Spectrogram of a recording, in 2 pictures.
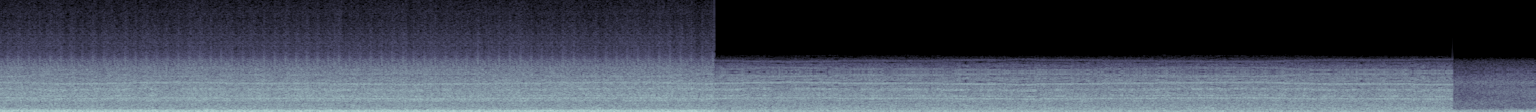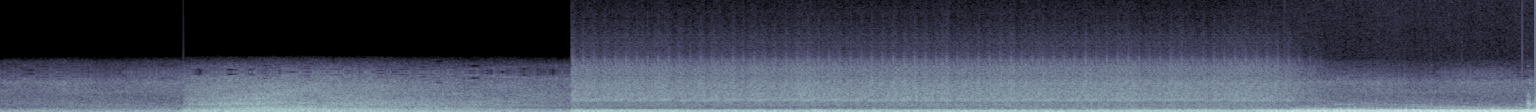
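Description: Jet-like engine sound effect for an animated spaceship in flight: a steady rushing drone, with a high whine over it for the first half. It switches abruptly several times, swells briefly around the middle and grows louder near the end.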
